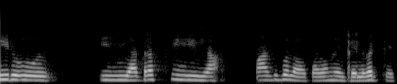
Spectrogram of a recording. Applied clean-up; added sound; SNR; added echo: neural mask model DeepFilterNet 3.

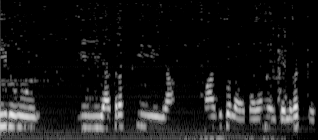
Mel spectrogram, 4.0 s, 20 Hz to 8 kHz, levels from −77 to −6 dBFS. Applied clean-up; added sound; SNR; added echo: classical method spectral subtraction.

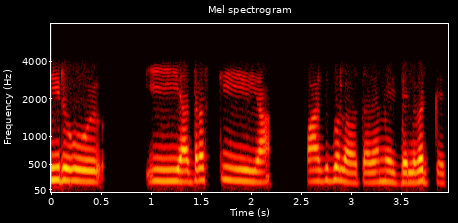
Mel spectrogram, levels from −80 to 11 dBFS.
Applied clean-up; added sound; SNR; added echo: none; none; none; none.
